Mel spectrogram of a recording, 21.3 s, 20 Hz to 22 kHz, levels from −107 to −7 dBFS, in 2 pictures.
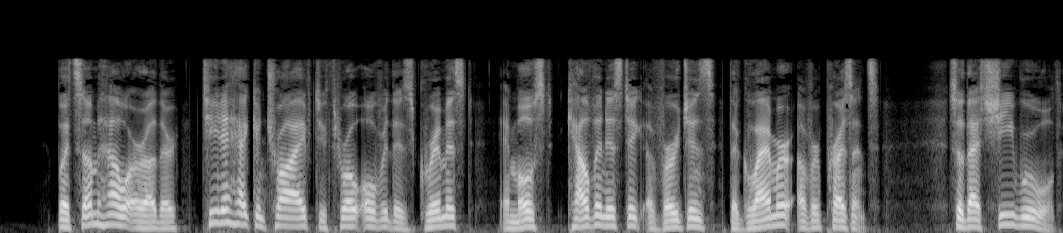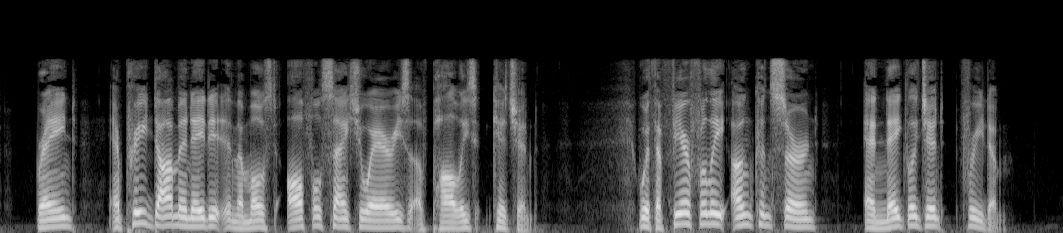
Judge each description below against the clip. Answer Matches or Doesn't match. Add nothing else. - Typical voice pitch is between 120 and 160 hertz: Matches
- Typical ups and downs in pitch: Matches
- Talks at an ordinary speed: Doesn't match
